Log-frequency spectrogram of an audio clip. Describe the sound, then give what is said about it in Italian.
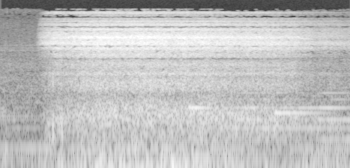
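Long, steady nasal exhale through the right nostril during alternate-nostril breathing practice, a smooth airy hiss lasting about three seconds with no talk over it. “inspiro, chiudo la sinistra, apnea, apro la destra, espiro.”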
